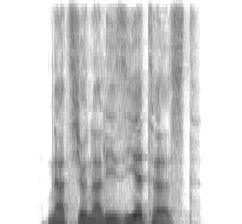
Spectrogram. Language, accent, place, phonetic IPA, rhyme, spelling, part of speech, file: German, Germany, Berlin, [nat͡si̯onaliˈziːɐ̯təst], -iːɐ̯təst, nationalisiertest, verb, De-nationalisiertest.ogg
- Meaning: inflection of nationalisieren: 1. second-person singular preterite 2. second-person singular subjunctive II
